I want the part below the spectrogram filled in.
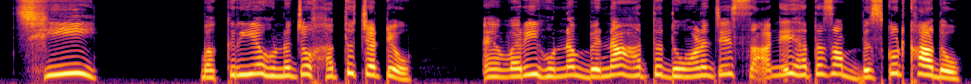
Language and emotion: Sindhi, disgusted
